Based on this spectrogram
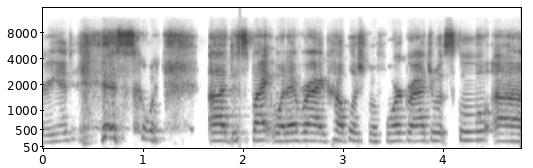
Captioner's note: laughing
